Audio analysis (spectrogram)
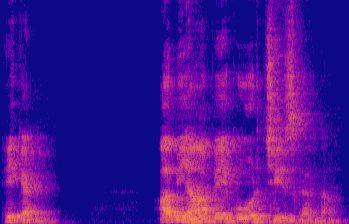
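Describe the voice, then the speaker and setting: A man teaching acting who talks slowly and emphatically and repeats his key words. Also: fairly high pitch, very animated. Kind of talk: acting lesson talk. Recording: echoey room, far from mic.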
